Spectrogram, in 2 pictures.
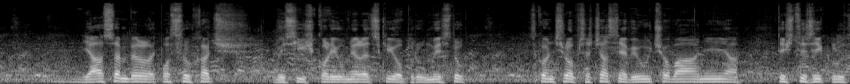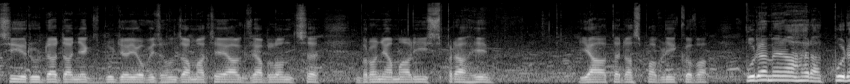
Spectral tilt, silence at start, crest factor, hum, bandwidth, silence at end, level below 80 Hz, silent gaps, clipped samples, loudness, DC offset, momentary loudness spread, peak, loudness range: -6 dB/octave; 0 s; 16 dB; none; 19 kHz; 0 s; -52 dBFS; none; under 0.1%; -17 LUFS; under 0.1%; 13 LU; 0 dBFS; 3 LU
